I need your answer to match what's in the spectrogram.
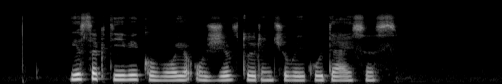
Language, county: Lithuanian, Klaipėda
